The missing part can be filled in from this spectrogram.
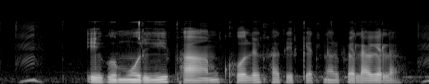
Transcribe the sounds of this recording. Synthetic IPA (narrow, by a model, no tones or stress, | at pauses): eɡumuɾɡipʰamkʰolekʰat̪iɾkɛt̪naɾpɛlaɡɛla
